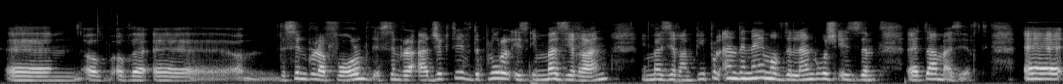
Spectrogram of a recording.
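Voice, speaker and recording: Woman, kinda high voice, lots of pauses looking for words, muffled lo-fi audio. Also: a little mellow. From Tunisia. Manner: hesitant, halting, with many pauses to search for words. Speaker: guest, linguist. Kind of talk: podcast interview. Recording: dull lo-fi recording.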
